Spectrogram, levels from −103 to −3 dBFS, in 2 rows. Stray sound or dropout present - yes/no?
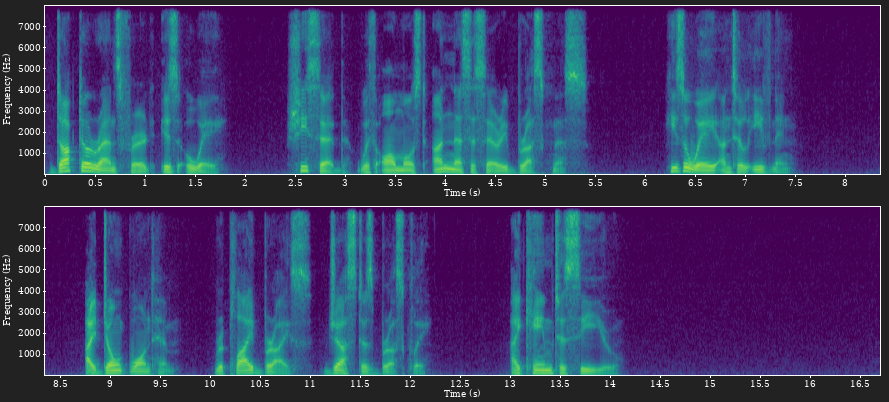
no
